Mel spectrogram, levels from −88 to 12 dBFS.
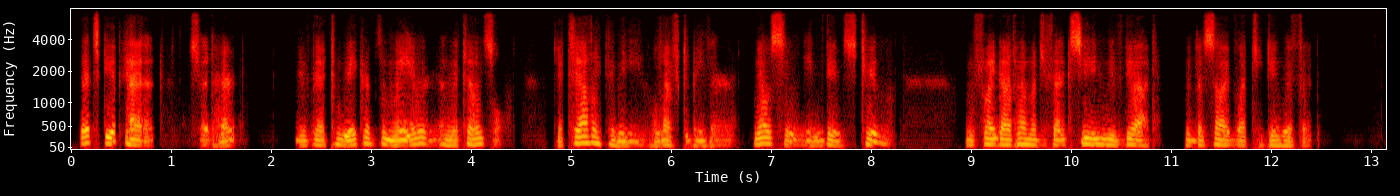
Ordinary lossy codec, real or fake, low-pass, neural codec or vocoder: Opus, 16 kbps; fake; 7.2 kHz; codec, 16 kHz, 0.5 kbps, FreqCodec, smaller model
